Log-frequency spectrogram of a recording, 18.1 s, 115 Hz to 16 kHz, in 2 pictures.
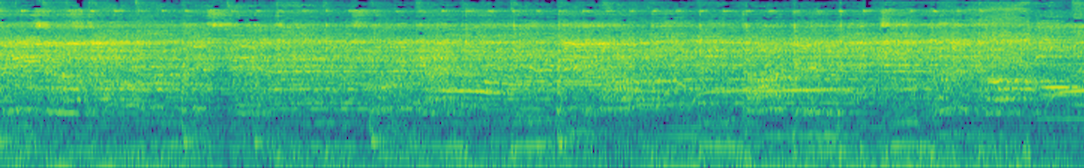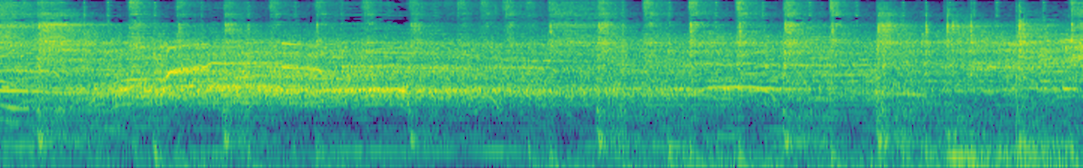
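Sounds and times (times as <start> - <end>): person singing: 0.0 - 11.9
crowd screaming and singing: 0.0 - 18.0
live pop-rock band: 0.0 - 18.0.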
